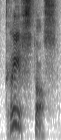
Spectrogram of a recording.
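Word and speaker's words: Χριστός: duvido aí ISO mesmo cristos cristos cristos aí pro português é cristos Ó cristos mas não é Cristo no Grego é cristos cristos cros cros cros Oi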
